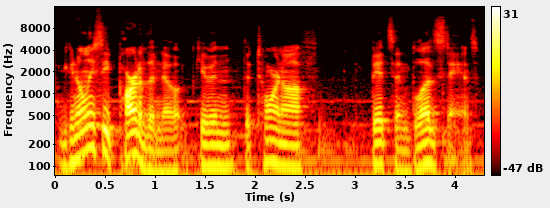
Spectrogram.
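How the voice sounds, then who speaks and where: A man's voice: on the low side, very animated, normal speed, a bit bright, faint music behind. A man streaming a video game, switching between casual commentary and reading the narration aloud.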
